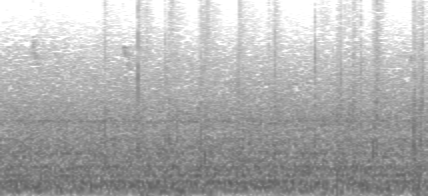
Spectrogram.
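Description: Footsteps tap lightly on pavement.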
